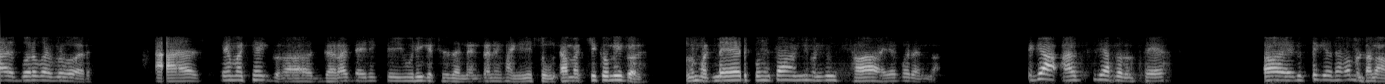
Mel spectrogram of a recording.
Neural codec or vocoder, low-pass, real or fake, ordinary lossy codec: codec, 16 kHz, 1.1 kbps, Voila-Tokenizer; 3.6 kHz; fake; none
